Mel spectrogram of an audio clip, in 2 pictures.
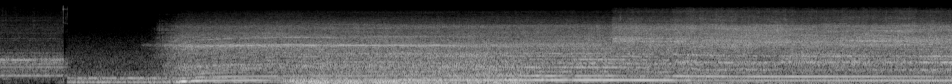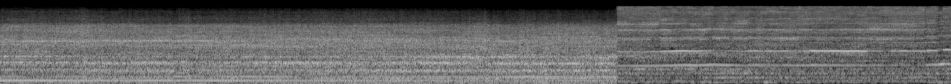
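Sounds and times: router spindle whining: 1.5 - 19.0.

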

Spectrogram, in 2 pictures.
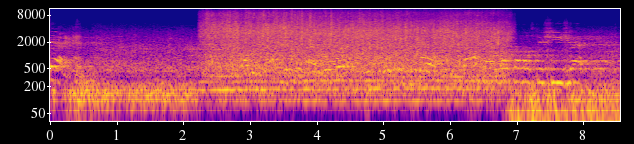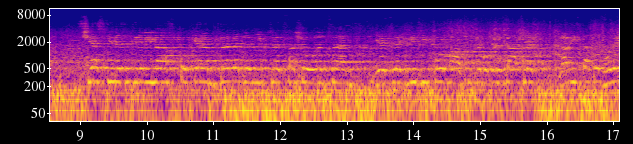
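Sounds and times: low race engine drone: 2.0 - 7.1
race truck passing: 2.2 - 7.0.

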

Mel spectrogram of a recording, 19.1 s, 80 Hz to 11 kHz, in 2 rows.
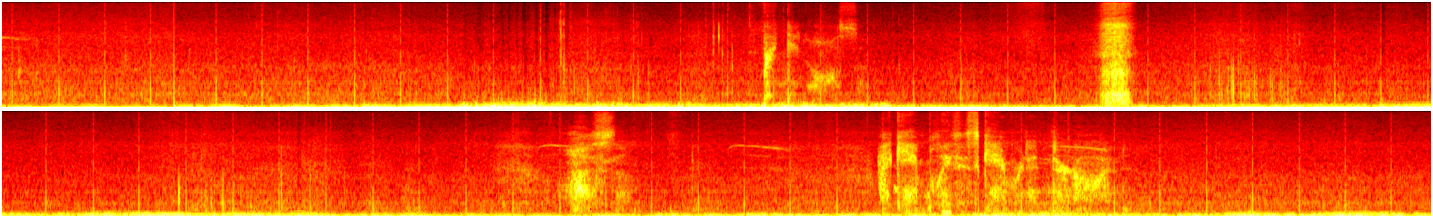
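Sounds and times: wind rumbling on microphone: 0.0 - 19.0
faint whispering: 4.9 - 5.8, 12.8 - 13.9, 15.2 - 17.2
short sharp hiss: 6.7 - 7.7.

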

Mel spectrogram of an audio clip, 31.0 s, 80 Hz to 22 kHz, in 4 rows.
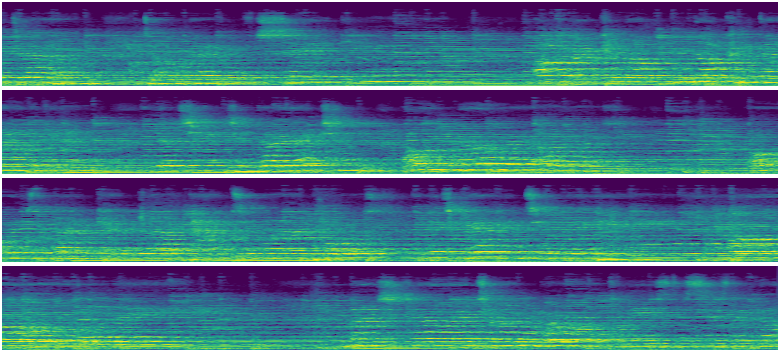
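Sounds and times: man and woman singing: 0.0 - 4.4, 5.2 - 14.0, 15.2 - 31.0
strummed acoustic guitar: 0.0 - 31.0.

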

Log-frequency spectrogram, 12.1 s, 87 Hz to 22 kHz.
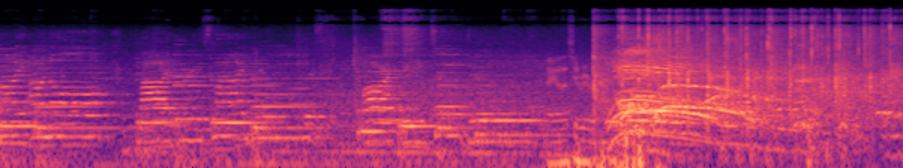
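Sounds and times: people clapping: 7.9 - 12.0.

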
